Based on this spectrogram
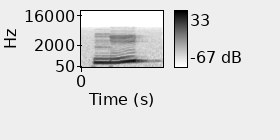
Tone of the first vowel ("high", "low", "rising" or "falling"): rising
